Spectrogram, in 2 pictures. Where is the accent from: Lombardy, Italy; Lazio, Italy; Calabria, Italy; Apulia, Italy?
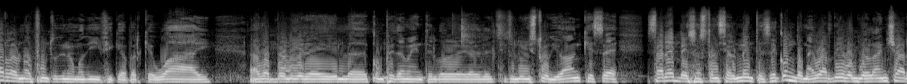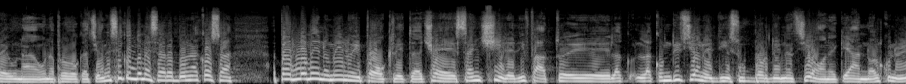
Calabria, Italy; Santa Severina; Cioè io a Santa Severina, il mio paese, non è che veda più di 500 persone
